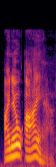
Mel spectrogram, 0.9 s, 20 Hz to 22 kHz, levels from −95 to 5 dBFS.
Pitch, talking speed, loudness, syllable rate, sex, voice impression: 175 Hz, 275 wpm, -14 LUFS, 5.6 syllables/s, female, feminine, very adult-like, slightly intellectual, slightly calm, slightly elegant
